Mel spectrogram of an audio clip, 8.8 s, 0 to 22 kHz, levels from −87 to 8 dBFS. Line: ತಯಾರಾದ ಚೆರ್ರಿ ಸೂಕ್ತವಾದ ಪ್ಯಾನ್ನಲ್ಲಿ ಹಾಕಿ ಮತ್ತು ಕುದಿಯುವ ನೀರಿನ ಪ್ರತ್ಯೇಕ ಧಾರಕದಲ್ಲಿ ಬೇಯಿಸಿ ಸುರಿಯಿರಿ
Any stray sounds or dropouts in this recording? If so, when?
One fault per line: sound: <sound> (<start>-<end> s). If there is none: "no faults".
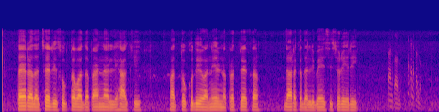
sound: chirp (7.7-8.5 s)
